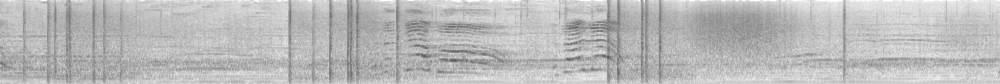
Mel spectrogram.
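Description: Fireworks going off, with clusters of sharp bangs and crackles about three seconds in and again about six seconds in, with voices and music underneath.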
